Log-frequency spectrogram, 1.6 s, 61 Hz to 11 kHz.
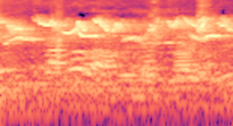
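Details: Several caged ultramarine grosbeaks, around 22 February, from about 30 cages, sing at once, overlapping sweet, warbled phrases that rise and fall, with a faint voice in the background.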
